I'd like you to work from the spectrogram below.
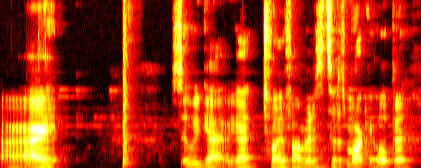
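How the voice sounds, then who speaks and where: At medium pitch and a little fast, with a sing-song lilt, a stuffy-nosed man hosts his day-trading livestream. He talks straight to chat, repetitive and exhorting, and works in a short devotional among the casual chatter.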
